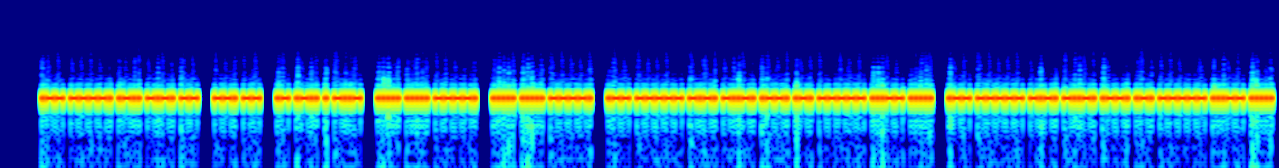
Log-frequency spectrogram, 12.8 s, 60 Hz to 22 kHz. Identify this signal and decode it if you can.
Morse code, heard as a keyed tone, about 48 wpm, 690 Hz. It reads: W9LCM GM ALEX 559 559 W0C/PR035 W0C/PR035
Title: SOTA QSO Practice 50wpm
